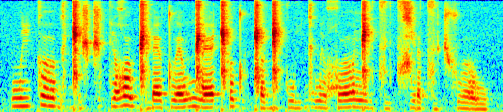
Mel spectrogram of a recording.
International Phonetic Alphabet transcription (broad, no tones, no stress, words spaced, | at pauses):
wi kɤːɡɛ̤ɡ͡ǁɛ̤ʃt͡ʃɛ̤ kiʁʷəːwɡ͡ǁɛ̤ɾɛː tʷɛːw ŋ͡ǁɛːǁʰɤtʷi̤ ǁɤɡ͡ǁi̤k wi̤ɡɛ̤wi χʷɤːŋ͡ǁi̤ t͡si̤t͡sɕiɾə t͡sɛ̤t͡ʃsʷɤːw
